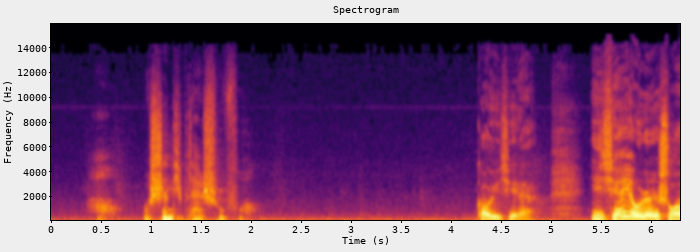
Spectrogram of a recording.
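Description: A young woman answers softly and politely.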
